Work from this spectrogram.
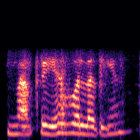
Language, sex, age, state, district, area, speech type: Dogri, female, 18-30, Jammu and Kashmir, Jammu, rural, conversation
